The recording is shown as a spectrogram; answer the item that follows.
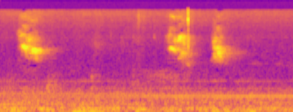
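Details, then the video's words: House sparrows fighting at a garden bird feeder in South Africa, alongside laughing doves: three short, high chirps, the first and last bright, under a steady low rumble of background noise. "House Sparrow Call & Fights"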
